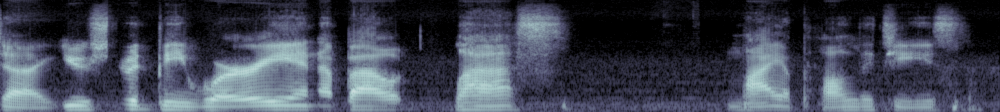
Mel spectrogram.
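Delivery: menacing yet apologetic. Speaking in character while turning to leave: menacing yet apologetic. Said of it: "almost apologetically".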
